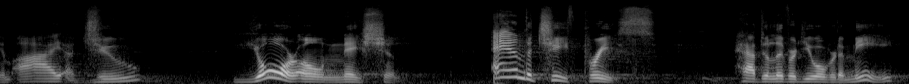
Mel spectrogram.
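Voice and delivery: mocking, scornful, sarcastic tone. Reading Pilate's reply to Jesus from scripture aloud: sarcastic. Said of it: "you can imagine with sarcasm".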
